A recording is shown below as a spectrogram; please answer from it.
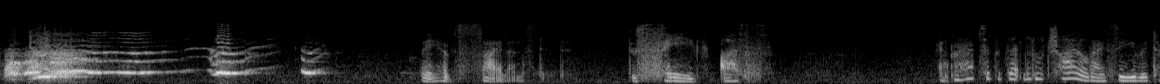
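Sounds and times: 
dog howling: 0.0s - 3.4s
speech: 4.3s - 5.6s, 6.3s - 7.8s, 9.5s - 11.5s.

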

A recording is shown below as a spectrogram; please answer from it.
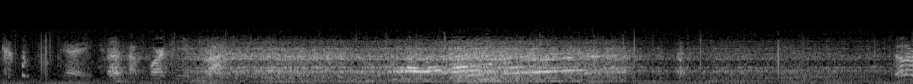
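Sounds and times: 
car driving up and stopping: 1.1s - 9.0s.

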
